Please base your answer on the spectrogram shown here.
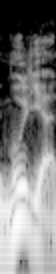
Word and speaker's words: Muglia: and did he pronounce it Muglia or Mulia? Because it would be Mulia in Muglia. Italian.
